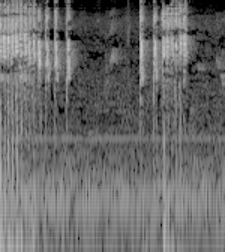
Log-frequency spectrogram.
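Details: Kinoy in dense, clear tembakan song: a fast run of loud high notes slowing down, a short pause, then another quick rattling burst of repeated high notes.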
